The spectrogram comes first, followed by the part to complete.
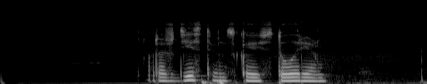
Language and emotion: Russian, neutral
